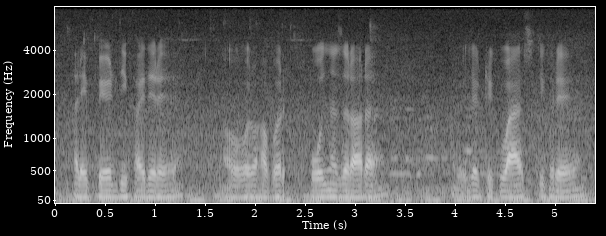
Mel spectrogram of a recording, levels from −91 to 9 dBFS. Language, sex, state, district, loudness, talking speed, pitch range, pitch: Hindi, male, Bihar, Bhagalpur, -19 LUFS, 220 wpm, 95-110 Hz, 95 Hz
